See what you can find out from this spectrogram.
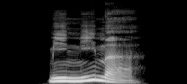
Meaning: inflection of minim: 1. strong/mixed nominative masculine singular 2. strong genitive/dative feminine singular 3. strong genitive plural
- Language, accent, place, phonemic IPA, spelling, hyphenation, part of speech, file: German, Germany, Berlin, /miˈniːmɐ/, minimer, mi‧ni‧mer, adjective, De-minimer.ogg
